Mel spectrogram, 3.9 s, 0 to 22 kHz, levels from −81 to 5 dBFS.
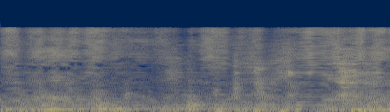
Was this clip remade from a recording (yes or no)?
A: yes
